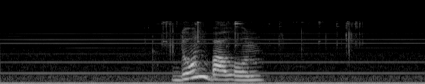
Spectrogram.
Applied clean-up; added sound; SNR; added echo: none; Keys jangling + Bowed string instrument; 20 dB; none.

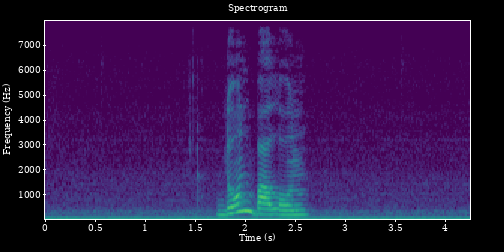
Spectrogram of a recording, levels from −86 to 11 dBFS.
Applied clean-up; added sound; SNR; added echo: none; none; none; none.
